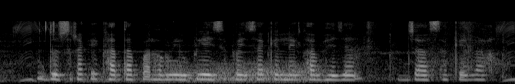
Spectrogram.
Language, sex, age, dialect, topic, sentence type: Bhojpuri, female, 18-24, Northern, banking, question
